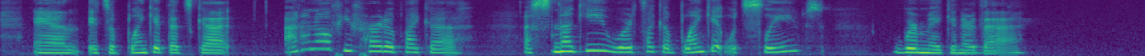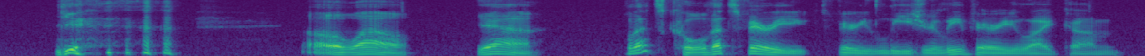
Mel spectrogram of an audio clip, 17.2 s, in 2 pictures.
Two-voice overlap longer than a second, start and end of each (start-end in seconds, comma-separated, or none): none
